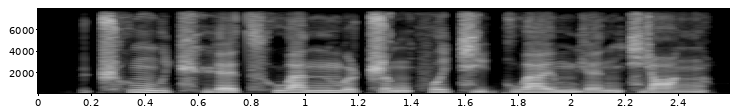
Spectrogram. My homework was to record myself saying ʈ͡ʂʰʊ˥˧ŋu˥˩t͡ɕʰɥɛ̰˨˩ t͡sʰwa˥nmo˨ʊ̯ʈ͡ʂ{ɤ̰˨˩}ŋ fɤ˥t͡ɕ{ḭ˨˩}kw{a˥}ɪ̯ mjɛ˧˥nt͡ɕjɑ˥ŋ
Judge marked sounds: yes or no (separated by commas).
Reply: yes, yes, yes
